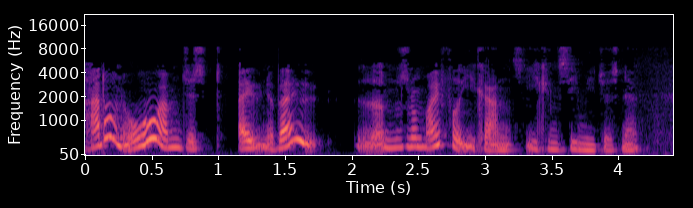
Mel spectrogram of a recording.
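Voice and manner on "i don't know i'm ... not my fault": sing-song talking character voice. Talking about the moon up in the daytime, speaking as the moon: talking moon voice. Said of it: "the moon talks, and that's its voice".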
